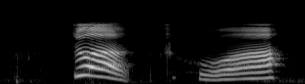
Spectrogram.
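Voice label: "ce4 suo3", Mandarin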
